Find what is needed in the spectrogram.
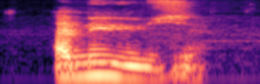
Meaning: third-person plural present indicative/subjunctive of amuser
- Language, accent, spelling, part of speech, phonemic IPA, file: French, Canada, amusent, verb, /a.myz/, LL-Q150 (fra)-amusent.wav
